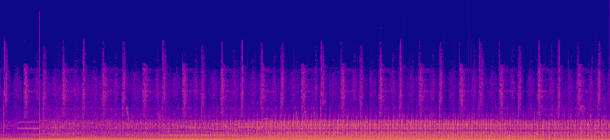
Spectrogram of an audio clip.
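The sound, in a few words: car engine through aftermarket muffler exhaust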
